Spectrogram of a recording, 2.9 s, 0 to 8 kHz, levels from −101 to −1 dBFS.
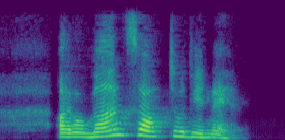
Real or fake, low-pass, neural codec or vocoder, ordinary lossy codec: fake; 7.2 kHz; codec, 16 kHz, 1.1 kbps, Voila-Tokenizer; Opus, 64 kbps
